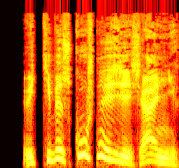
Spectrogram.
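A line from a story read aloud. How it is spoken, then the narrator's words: Shout. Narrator (Russian): крикнул ей брат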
